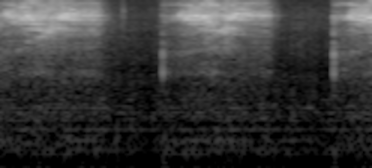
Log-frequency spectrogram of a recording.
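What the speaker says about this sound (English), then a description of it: "this knife is sharpening incredibly fast" A kitchen knife drawn in long strokes across a sharpening stone, three rhythmic rasping passes with brief pauses and light clicks between them, close and fairly quiet.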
